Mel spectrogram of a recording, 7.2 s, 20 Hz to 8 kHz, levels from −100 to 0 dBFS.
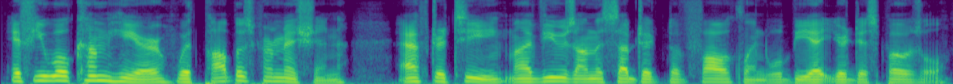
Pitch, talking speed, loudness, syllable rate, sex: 115 Hz, 170 wpm, -18 LUFS, 4.7 syllables/s, male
